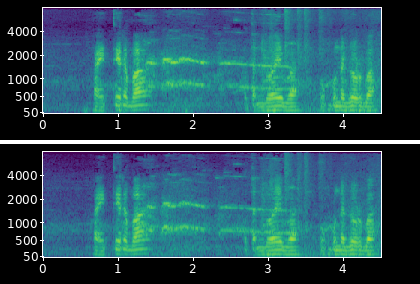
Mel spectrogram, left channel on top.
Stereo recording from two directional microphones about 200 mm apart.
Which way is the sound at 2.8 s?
10° right (ahead or behind).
